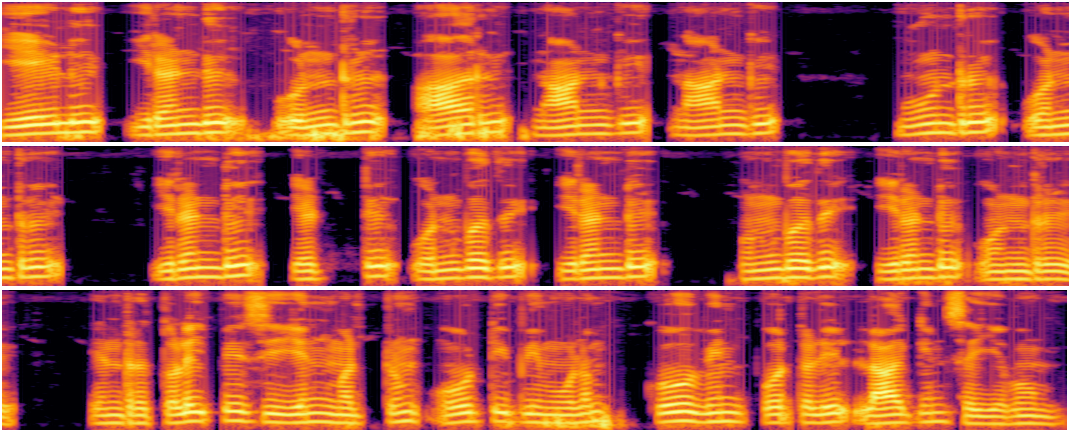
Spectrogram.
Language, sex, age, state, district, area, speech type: Tamil, male, 30-45, Tamil Nadu, Pudukkottai, rural, read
